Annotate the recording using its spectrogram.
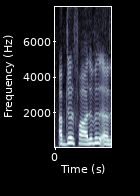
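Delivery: normal talking voice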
